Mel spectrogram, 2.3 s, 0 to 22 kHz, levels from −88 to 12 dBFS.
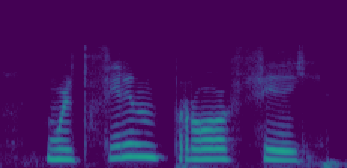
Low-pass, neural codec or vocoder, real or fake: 7.2 kHz; codec, 16 kHz, 2 kbps, X-Codec, HuBERT features, trained on LibriSpeech; fake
